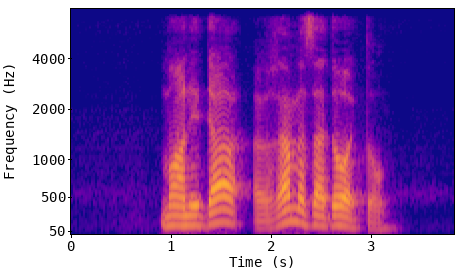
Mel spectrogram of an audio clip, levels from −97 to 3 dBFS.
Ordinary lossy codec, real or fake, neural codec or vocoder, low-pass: Opus, 64 kbps; fake; codec, 16 kHz, 1.1 kbps, Voila-Tokenizer; 7.2 kHz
